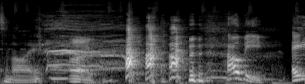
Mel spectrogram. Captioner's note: laugh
